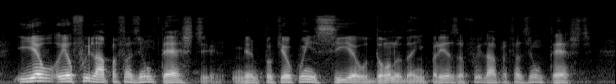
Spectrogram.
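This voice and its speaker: Here a man talks with a very deep, low pitch, a dark, mellow tone and vocal fry. He keeps a moderate pace with very wide pitch swings and hardly any pauses. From Brazil, Recife (Pernambuco); Pernambuco, Brazil. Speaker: voice actor and trailer announcer; voice actor, trailer announcer. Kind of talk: interview. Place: studio. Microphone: lapel.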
